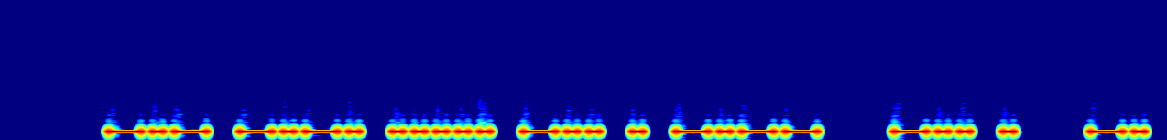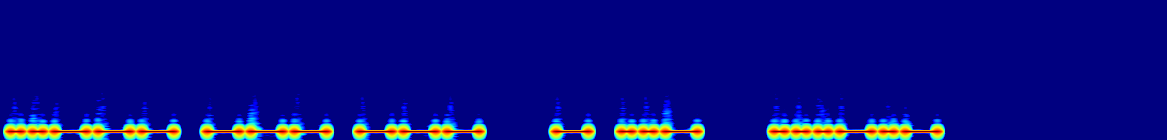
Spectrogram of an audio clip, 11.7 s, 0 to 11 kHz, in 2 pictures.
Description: Morse code, heard as a keyed tone, about 22 wpm, 700 Hz. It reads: KC5DEY DE N2OO TU <SK>
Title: K1USN SST QSO Practice 22wpm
